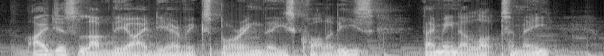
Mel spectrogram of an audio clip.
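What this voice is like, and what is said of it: Australian accent. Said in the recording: “the other Australian accent you occasionally hear on the show”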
